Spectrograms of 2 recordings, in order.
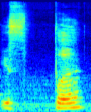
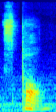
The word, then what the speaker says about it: Spawn: Tem gente que falava Spam ou Spalm. A pronúncia é Spawn.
